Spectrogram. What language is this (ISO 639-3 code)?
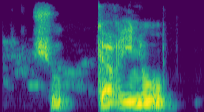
kab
